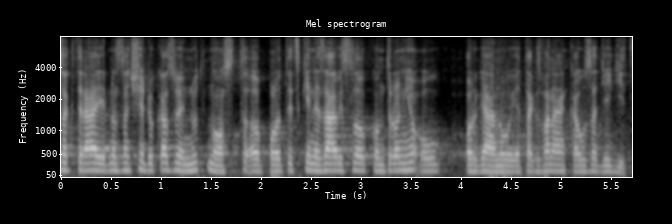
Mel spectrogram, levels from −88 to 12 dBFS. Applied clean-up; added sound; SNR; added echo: neural separator model SepFormer DNS4.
